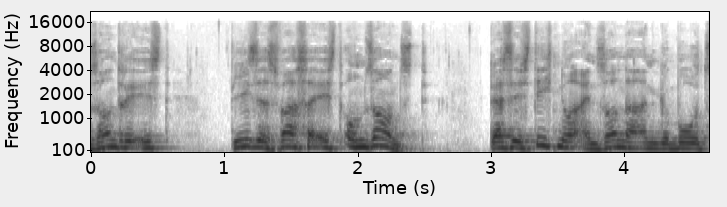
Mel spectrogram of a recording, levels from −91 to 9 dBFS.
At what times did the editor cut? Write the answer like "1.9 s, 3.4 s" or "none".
2.9 s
